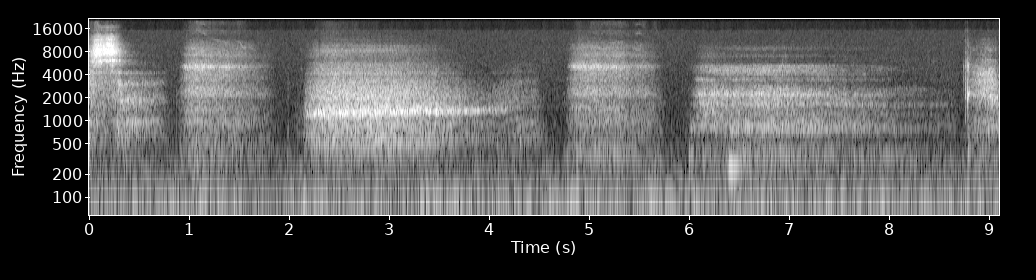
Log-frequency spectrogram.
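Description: Slow, deep breaths during a yoga stretch, long airy inhales and exhales close to the microphone over a constant low background hum, with no talking.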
